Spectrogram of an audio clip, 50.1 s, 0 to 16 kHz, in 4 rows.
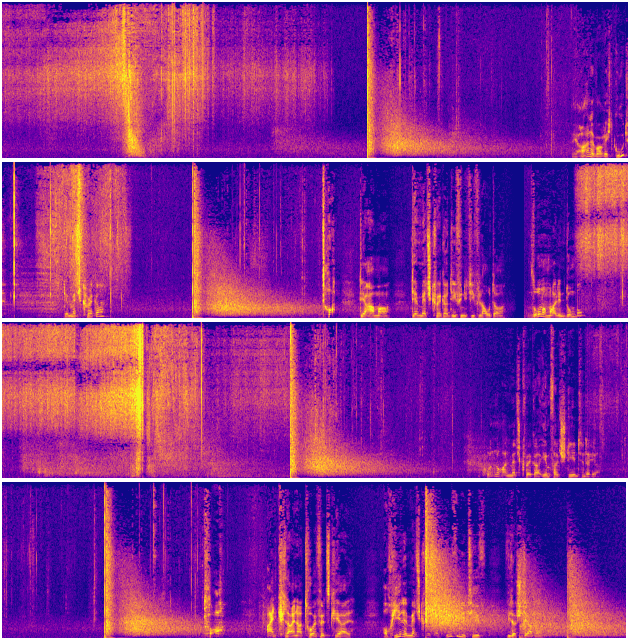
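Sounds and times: firecracker bang: 1.8 - 6.6, 7.3 - 10.0, 16.3 - 18.9, 24.0 - 35.2, 39.6 - 42.1, 46.0 - 50.0.

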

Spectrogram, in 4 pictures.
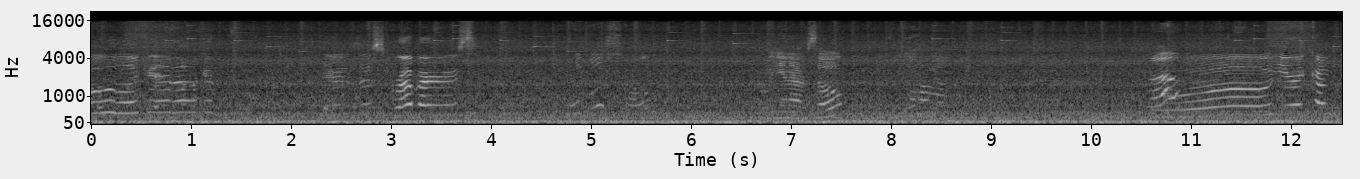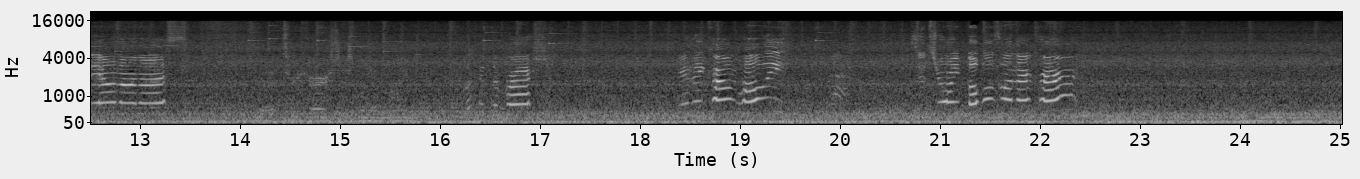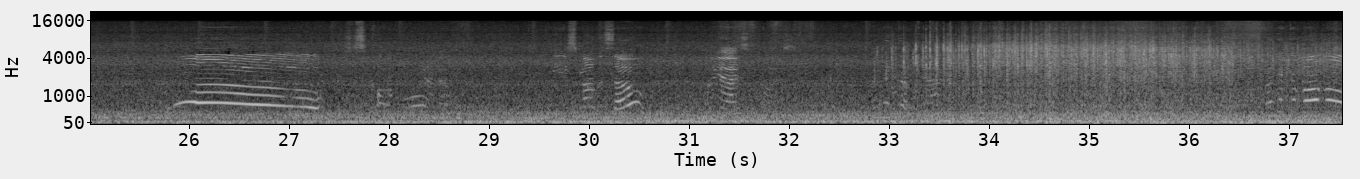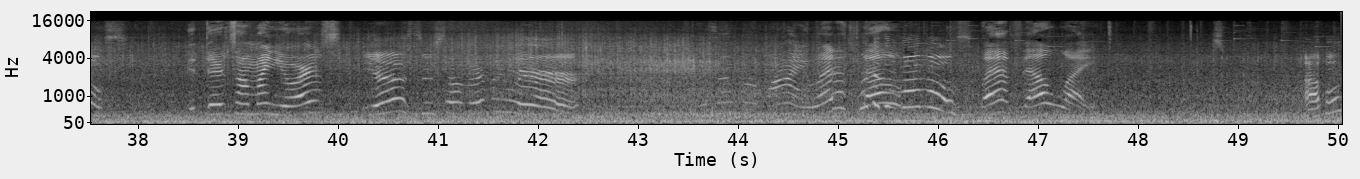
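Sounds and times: car wash brushes rumbling: 0.0 - 50.0.

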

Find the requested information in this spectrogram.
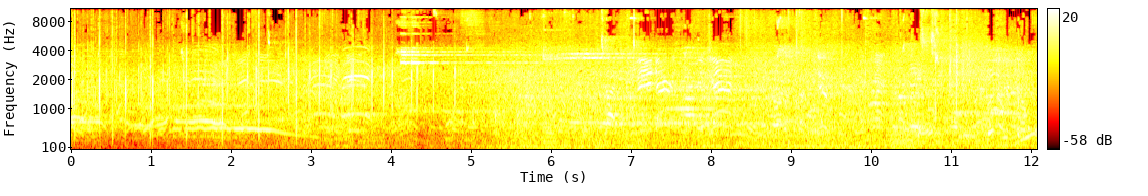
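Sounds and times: many voices: 0.9 - 12.0
shoes squeaking on court: 8.8 - 9.3, 9.9 - 11.3.

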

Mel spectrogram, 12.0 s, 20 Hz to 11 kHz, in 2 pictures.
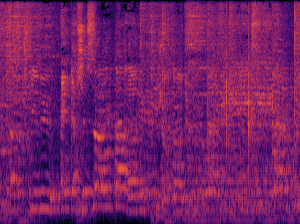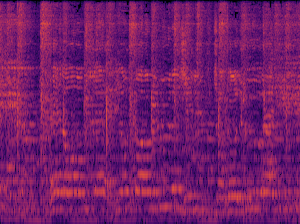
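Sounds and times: band accompaniment: 0.0 - 1.7, 2.8 - 12.0
live pop singing: 0.0 - 12.0
pulsing bass line: 3.2 - 12.0.

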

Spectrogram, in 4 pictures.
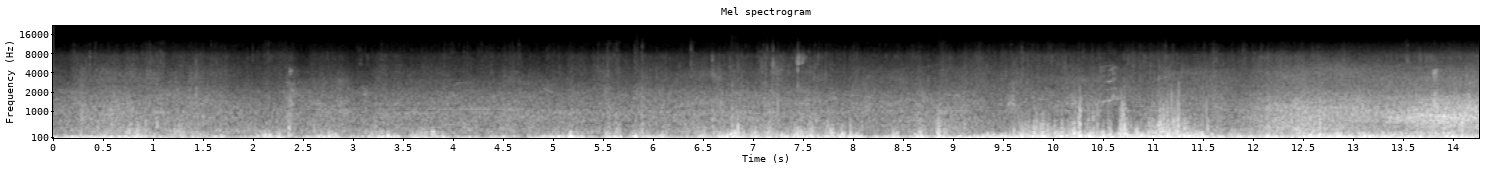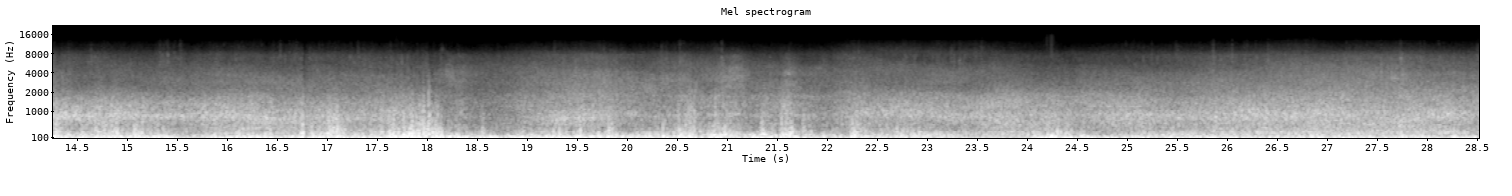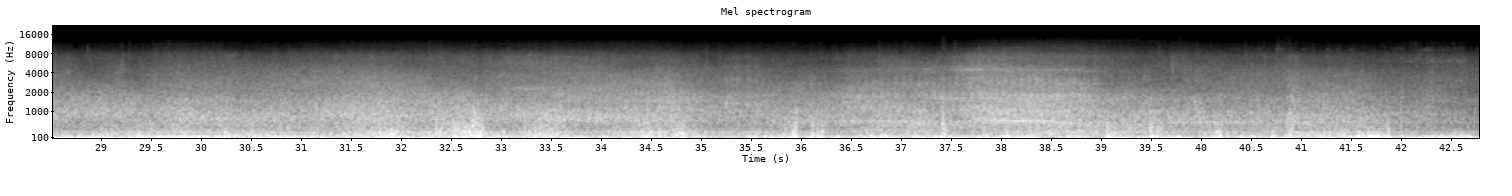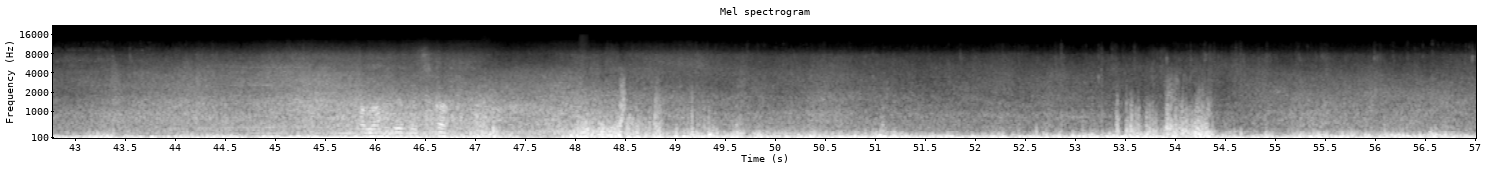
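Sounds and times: wind buffeting microphone: 0.0 - 57.0
cars passing on slushy road: 11.2 - 57.0.

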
